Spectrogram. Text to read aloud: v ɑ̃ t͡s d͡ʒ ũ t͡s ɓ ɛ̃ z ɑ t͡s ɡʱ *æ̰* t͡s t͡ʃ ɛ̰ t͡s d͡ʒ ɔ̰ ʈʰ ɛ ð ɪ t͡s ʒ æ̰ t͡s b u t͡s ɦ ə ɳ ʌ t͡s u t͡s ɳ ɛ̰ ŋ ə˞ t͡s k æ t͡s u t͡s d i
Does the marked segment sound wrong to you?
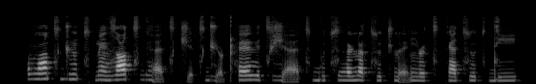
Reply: no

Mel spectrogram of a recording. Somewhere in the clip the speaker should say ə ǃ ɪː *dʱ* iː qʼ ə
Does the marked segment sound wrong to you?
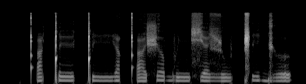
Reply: yes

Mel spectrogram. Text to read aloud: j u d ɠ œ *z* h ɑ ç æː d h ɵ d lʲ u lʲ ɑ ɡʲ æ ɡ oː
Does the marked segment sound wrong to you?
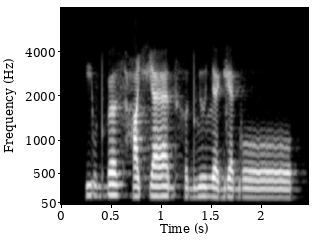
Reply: no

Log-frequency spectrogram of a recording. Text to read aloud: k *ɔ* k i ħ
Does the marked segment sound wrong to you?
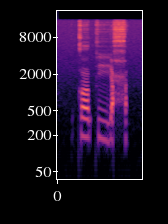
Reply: yes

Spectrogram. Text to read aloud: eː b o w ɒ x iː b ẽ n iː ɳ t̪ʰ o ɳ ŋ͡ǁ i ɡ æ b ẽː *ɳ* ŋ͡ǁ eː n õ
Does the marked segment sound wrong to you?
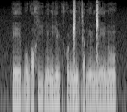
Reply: no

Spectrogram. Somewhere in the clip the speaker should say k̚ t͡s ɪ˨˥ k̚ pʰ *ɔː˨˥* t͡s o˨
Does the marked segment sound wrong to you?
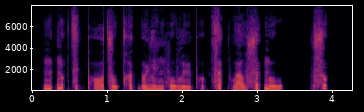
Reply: no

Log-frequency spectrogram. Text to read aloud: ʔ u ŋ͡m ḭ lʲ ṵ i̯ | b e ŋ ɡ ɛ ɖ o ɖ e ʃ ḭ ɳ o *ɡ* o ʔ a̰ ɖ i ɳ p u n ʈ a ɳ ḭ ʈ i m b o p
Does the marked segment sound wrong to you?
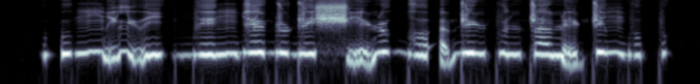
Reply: no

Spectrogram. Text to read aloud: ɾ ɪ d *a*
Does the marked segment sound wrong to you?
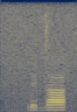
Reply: no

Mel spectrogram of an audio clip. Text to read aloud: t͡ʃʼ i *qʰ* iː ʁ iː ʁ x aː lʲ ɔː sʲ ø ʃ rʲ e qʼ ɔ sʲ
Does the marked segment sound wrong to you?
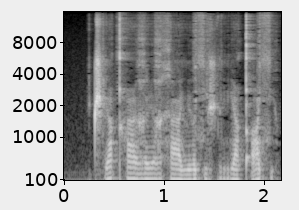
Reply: no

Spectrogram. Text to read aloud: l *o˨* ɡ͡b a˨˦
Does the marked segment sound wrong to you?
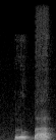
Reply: no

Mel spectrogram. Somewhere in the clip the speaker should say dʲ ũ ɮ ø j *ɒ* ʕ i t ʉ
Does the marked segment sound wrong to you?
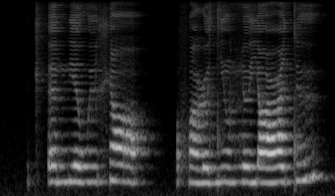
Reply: yes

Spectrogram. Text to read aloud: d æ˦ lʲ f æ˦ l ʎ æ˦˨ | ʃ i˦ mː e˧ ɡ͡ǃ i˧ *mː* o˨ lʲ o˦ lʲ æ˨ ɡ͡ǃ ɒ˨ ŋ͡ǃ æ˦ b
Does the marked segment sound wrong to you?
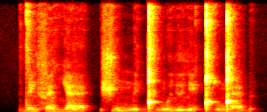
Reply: yes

